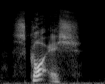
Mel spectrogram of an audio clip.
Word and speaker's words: Scottish: someone who is Scottish they pronounce Scottish different than Americans pronounce Scottish so if you're saying Scottish if you're you're actually Scottish you're saying the O like ought so you're saying Scottish and you're having a hard guttural stop a hard guttural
